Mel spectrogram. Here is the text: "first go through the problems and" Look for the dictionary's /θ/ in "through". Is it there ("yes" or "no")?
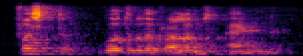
no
